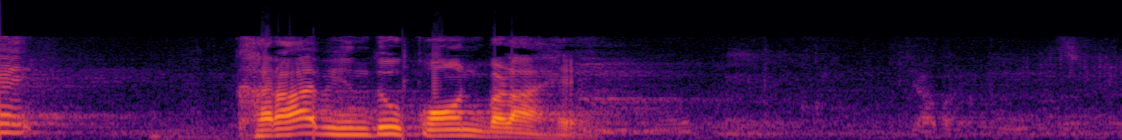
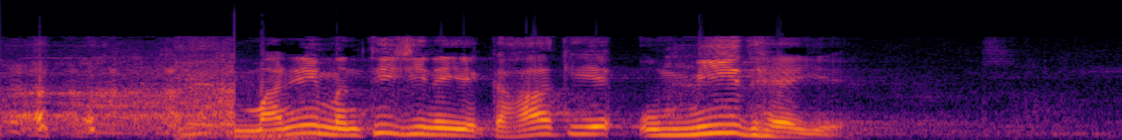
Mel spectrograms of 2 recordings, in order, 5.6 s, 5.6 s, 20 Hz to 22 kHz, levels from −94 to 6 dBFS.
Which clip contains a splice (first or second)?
second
